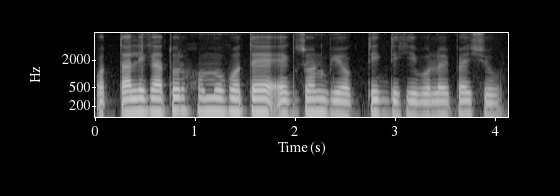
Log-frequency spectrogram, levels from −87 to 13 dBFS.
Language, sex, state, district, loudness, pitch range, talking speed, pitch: Assamese, male, Assam, Kamrup Metropolitan, -16 LUFS, 130-150 Hz, 85 wpm, 135 Hz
